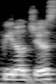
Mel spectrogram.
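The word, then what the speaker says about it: Betelgeuse: Okay, so it's pronounced like Beetlejuice.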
